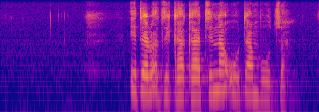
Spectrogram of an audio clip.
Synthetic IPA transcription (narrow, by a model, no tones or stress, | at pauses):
itʼɛɺwad͡zikʰakʰatʰinaʔutʼambuːd͡zwa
